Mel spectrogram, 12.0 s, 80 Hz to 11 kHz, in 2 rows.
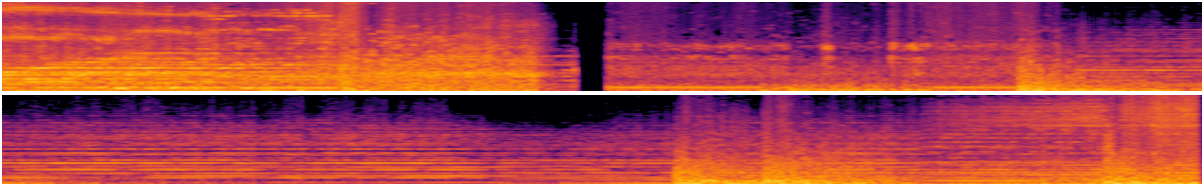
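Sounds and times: music: 0.0s - 2.9s, 5.0s - 12.0s.

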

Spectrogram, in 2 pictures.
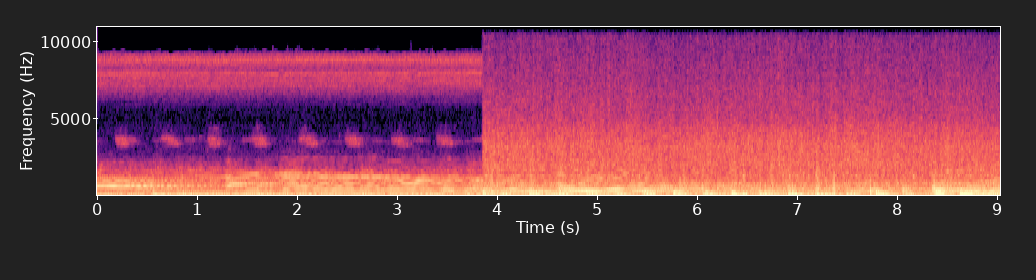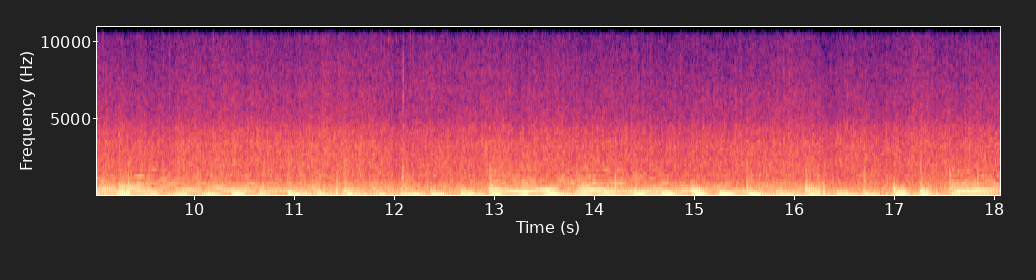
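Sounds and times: heavy rain: 0.0s - 18.0s
slow music of held notes: 0.0s - 18.0s.

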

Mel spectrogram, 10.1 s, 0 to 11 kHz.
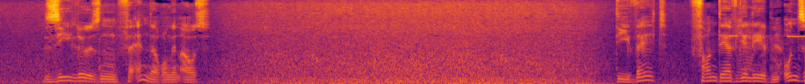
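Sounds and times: floodwater rushing: 0.4s - 8.1s.

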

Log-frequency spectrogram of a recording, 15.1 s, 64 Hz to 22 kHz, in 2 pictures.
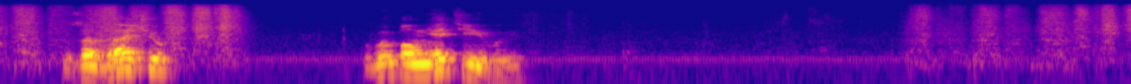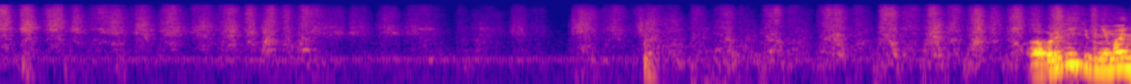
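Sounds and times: bristle brush scrubbing canvas: 0.0s - 1.7s, 6.0s - 15.0s.

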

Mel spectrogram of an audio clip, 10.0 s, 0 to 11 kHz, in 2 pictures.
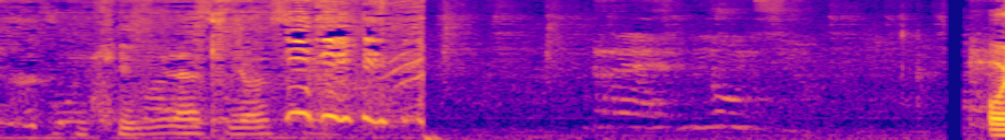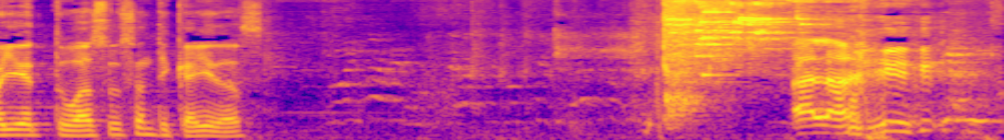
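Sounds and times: glass shattering: 8.3s - 9.3s.

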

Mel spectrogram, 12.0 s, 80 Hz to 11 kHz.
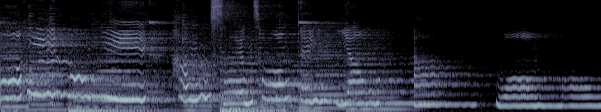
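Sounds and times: opera singing: 0.0s - 12.0s.

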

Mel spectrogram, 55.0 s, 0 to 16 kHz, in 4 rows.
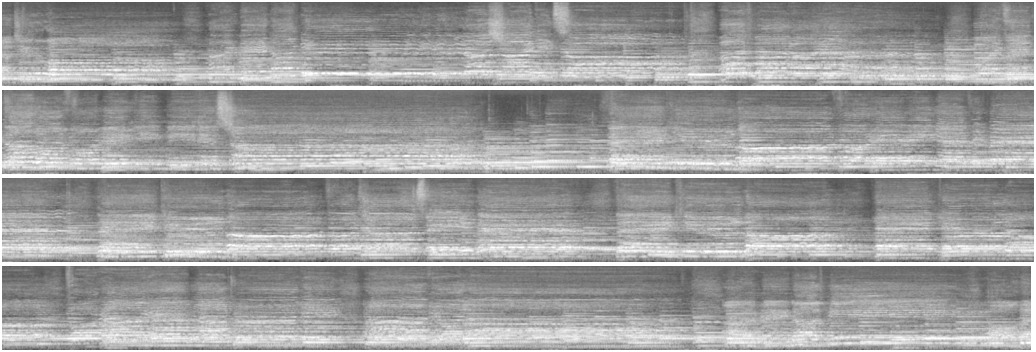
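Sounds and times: church choir singing: 0.0s - 55.0s.

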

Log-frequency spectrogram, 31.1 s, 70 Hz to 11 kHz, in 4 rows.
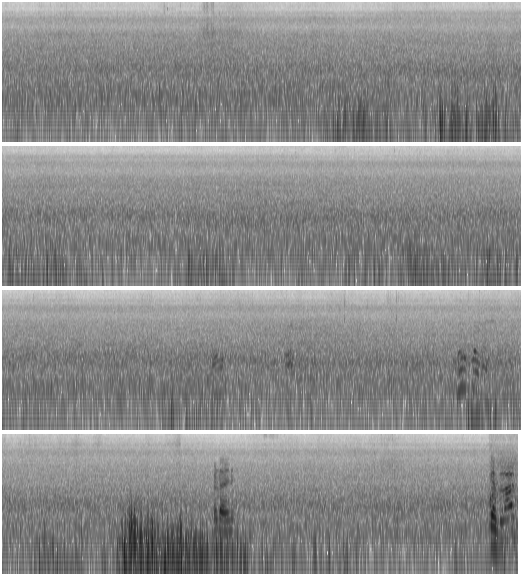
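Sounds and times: river rushing over rocks: 0.0s - 31.0s
wind buffeting microphone: 4.8s - 9.4s, 21.8s - 28.9s.

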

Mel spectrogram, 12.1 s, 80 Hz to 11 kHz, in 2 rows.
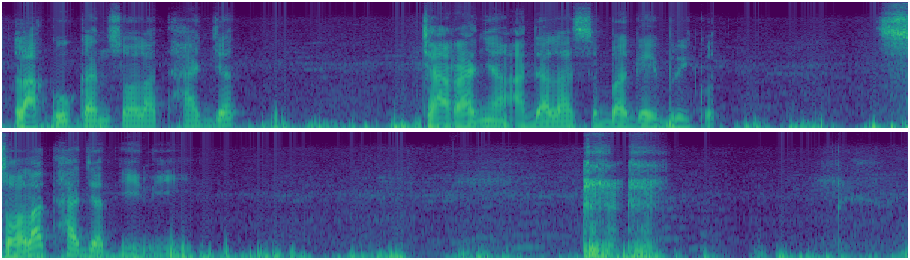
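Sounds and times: man clearing his throat: 9.9s - 10.5s.

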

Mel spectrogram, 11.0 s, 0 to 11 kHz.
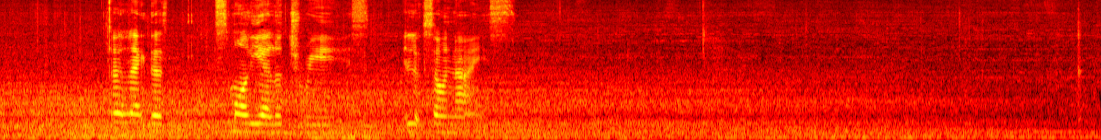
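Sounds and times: car road and engine noise: 0.0s - 11.0s.

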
